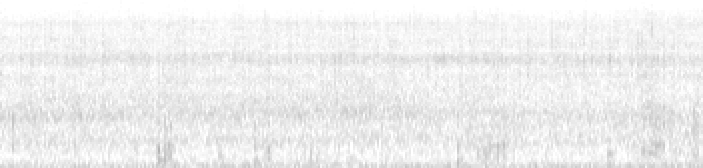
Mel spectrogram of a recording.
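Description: Bacon, paneer and vegetables frying in butter in a camping pot on a portable butane gas stove: a faint, steady sizzle. A few faint taps as basil leaves are scraped into the pot off a chopping board.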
